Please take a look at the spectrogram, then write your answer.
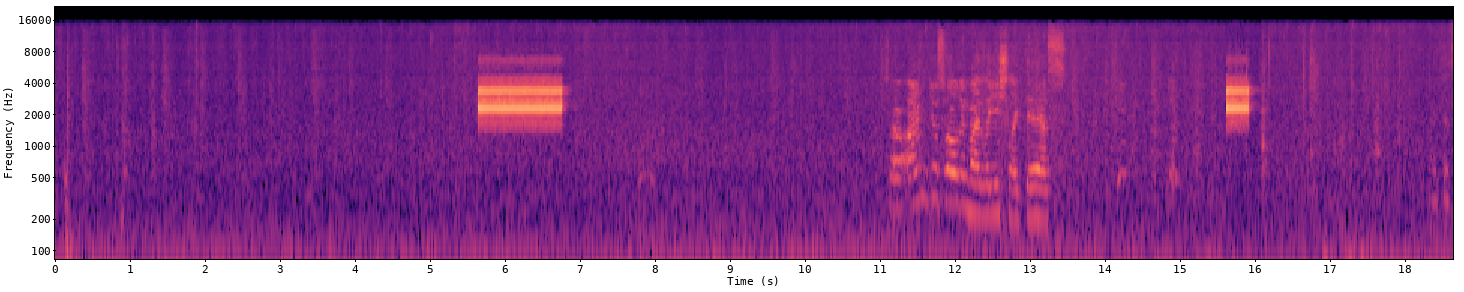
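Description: An electronic dog-training pager sound box gives a loud, steady buzz of about a second, then a shorter buzz later. A person talks quietly outdoors between the buzzes, and there is some rustling and a whistle-like sound.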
